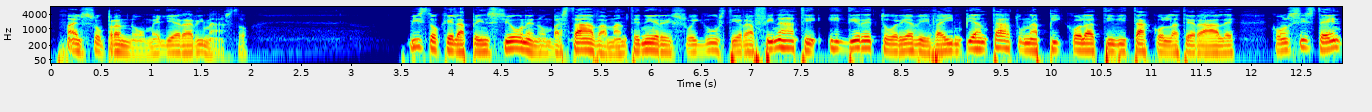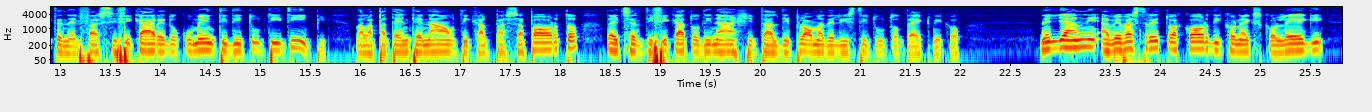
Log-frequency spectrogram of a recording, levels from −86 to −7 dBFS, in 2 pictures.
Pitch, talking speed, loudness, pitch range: 115 Hz, 130 wpm, -22 LUFS, 105-130 Hz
